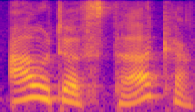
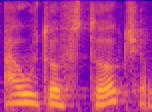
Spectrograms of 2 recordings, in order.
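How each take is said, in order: First: "out of stock" drawn out, American-style; mock American accent. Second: Said in the usual way. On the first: YouTubers' word before translating it, mock American accent. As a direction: stretch it slowly in a caricature American accent. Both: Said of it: "mon vrai anglais".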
